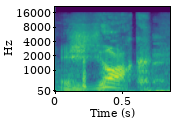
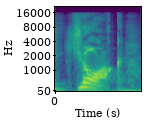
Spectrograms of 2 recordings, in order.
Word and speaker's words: Jock: It's not Jock. It's not a soft J. It's Jock, like a protective penile cup.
